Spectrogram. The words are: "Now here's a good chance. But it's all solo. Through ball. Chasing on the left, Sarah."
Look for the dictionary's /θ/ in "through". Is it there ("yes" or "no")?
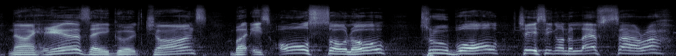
no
